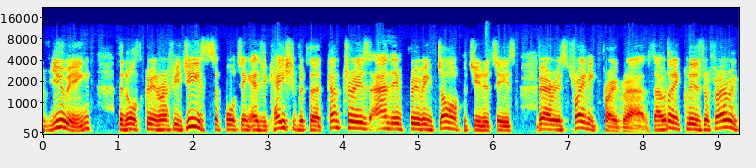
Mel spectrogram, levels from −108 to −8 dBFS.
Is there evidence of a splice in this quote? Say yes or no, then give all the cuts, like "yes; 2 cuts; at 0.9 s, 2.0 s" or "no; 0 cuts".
yes; 4 cuts; at 2.2 s, 3.5 s, 6.6 s, 8.3 s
